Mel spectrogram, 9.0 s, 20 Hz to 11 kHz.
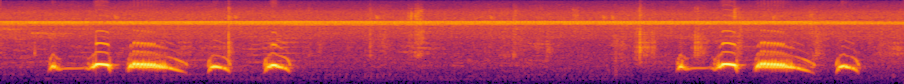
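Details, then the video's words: Spotted dove, derkuku or tekukur, repeating its 'kuk 2' song twice, with several seconds of quiet between. Each phrase is a short coo, a rising note, a long vibrating falling coo and two quick closing notes, over a constant electronic whine. "Suara indah dan merdu burung derkuku tekukur kuk 2"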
